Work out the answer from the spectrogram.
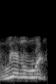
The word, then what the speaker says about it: Linwood: Linwood, am I pronouncing your name right? Yeah, it's my first name. Okay. Yeah, like Linwood, California. Only thing is L-I-N.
